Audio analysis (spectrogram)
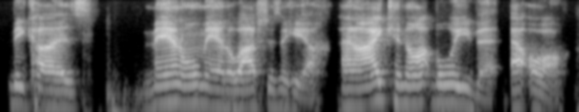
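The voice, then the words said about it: Put-on Maine accent. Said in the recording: “I'm going to talk in my main accent the rest of the night.”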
